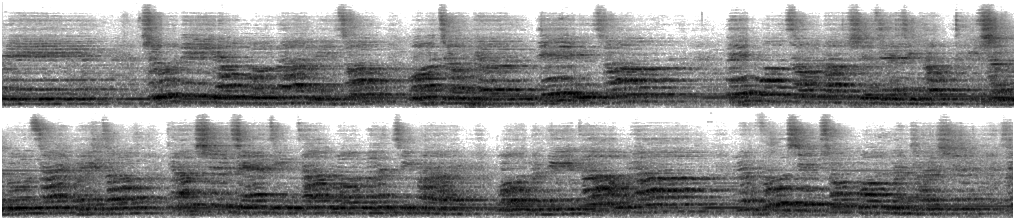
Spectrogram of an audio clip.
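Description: A recorded choral song: a group of voices singing together in continuous phrases, played as the soundtrack of a short film.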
